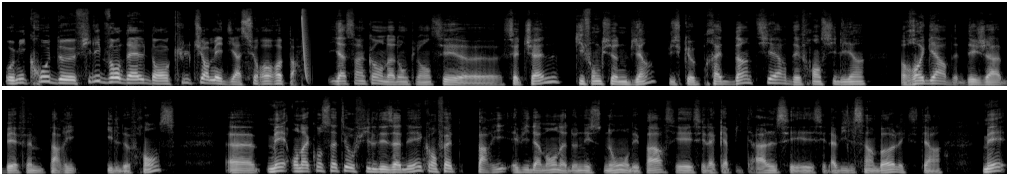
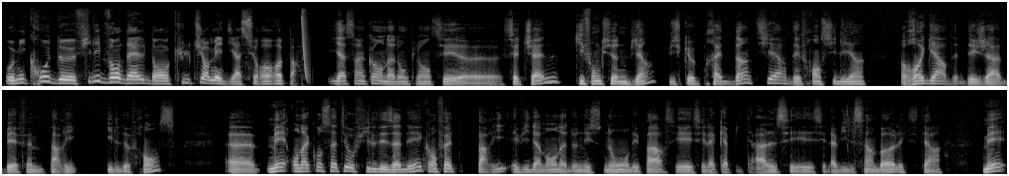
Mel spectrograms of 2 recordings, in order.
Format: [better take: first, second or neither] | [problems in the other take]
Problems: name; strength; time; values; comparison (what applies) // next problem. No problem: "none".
first | hiss; faint; until 11 s and from 13 s on; 25 dB below the speech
